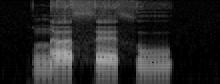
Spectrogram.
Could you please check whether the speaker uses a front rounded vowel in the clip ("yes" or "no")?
no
